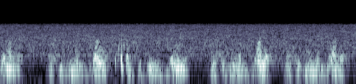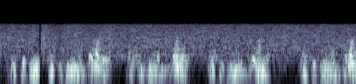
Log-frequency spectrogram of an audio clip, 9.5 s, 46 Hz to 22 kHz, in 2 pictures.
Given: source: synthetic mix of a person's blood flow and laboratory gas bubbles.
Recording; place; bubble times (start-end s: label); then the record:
Doppler ultrasound of blood flow; precordium
1.51-1.75 s: bubbles
From the record:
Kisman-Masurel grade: 123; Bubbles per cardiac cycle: 1 to 2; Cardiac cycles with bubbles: 10 to 50%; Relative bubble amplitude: loud (0.450 to 0.775); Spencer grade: 2 (many but less than half of the cardiac periods contain bubble signals, singularly or in groups); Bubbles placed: only in the low amplitude regions of the cardiac cycle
